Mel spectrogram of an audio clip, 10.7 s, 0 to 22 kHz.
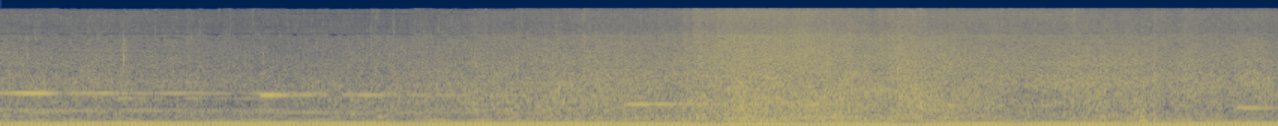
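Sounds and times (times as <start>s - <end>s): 
low constant rumble under the surf: 0.0s - 10.6s
ocean waves breaking on shore: 0.0s - 10.6s.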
